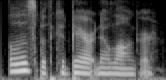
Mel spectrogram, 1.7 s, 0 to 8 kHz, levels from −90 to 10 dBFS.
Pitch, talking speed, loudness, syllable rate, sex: 185 Hz, 215 wpm, -18 LUFS, 7.1 syllables/s, female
